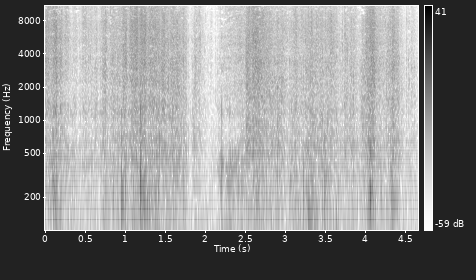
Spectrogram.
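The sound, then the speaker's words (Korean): Steady rustling and crinkling as a small MyMy portable cassette player and tapes are pulled out of a bag at a columbarium, with a few soft knocks of plastic mixed into the handling. “이거, 아버지 마이마이 카세트랑 테이프요.”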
